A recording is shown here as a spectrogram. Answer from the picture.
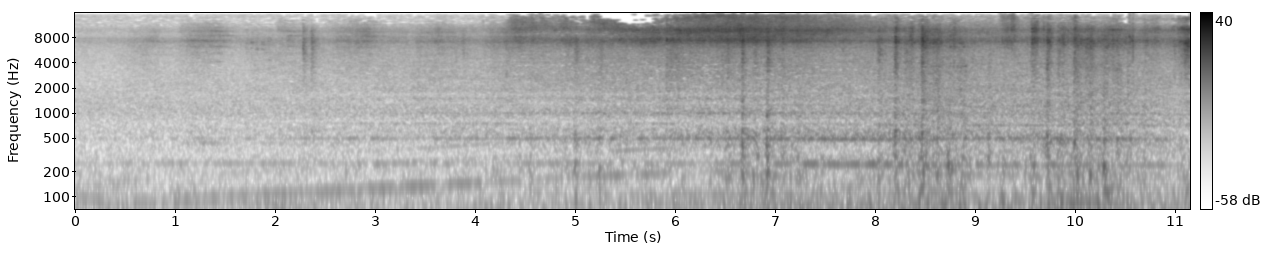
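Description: An electric multiple-unit passenger train approaches and passes close by. Its motor tone rises in pitch over the first few seconds, and the sound grows louder. In the second half the wheels click rhythmically over the rail joints as the cars go past.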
